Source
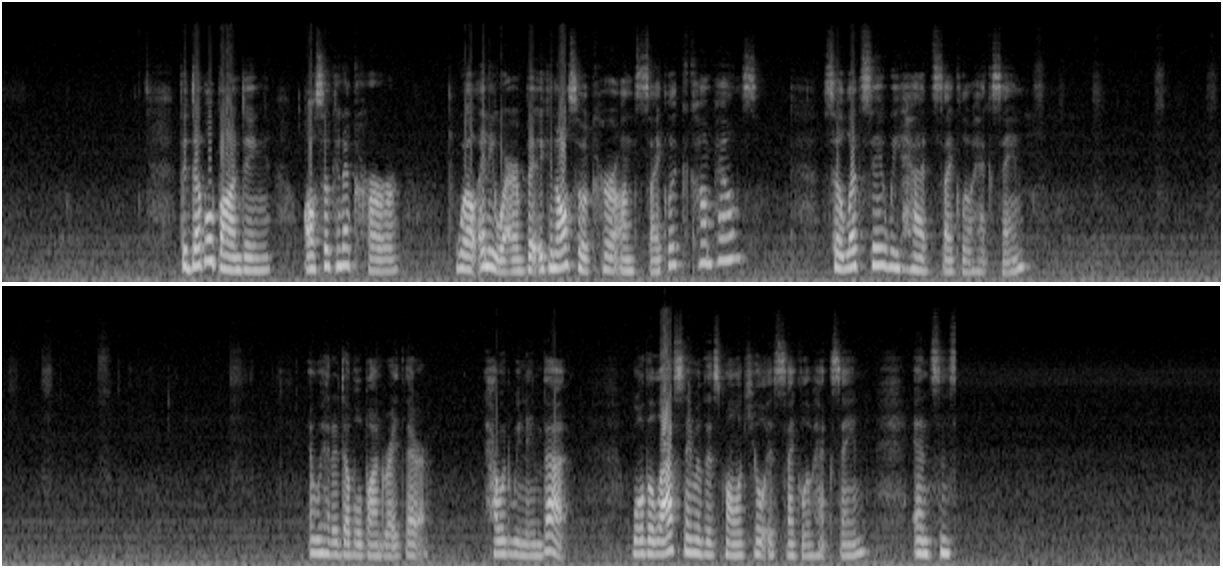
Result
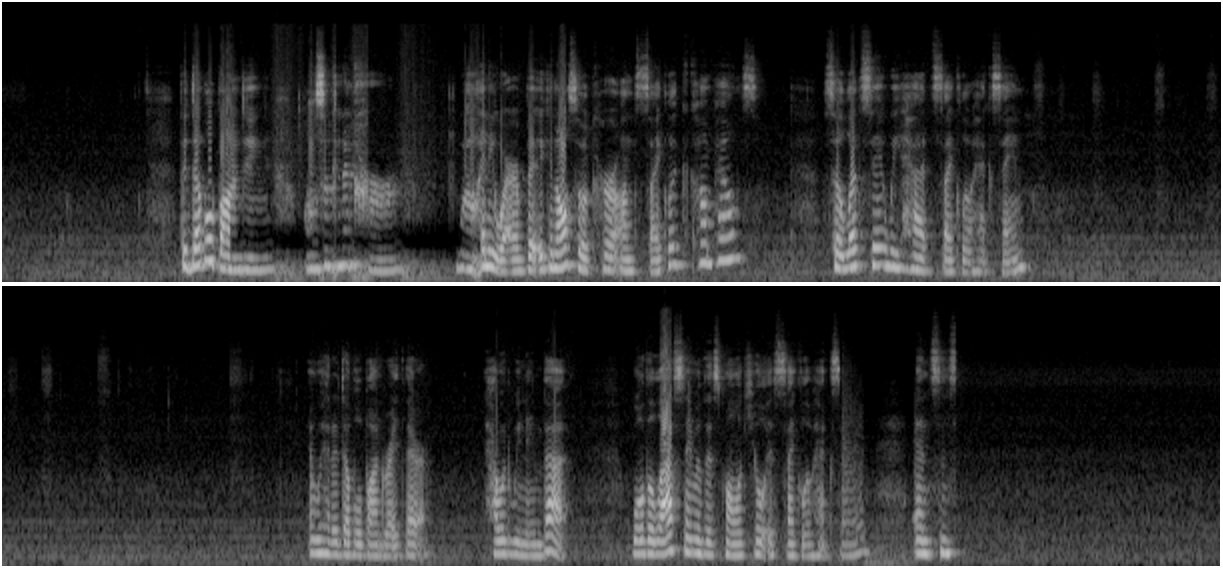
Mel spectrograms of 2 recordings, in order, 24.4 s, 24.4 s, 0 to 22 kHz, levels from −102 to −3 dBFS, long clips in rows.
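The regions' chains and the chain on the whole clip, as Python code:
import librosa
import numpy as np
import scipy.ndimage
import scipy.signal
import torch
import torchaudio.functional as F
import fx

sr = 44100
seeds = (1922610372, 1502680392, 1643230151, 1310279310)

y = fx.chain(x, sr, fx.cheby1_bandstop(low_hz=200.0, high_hz=1700.0, order=2),
    fx.doubler(ms=31.0, db=-9.5),
    fx.sustainer(db_per_s=25.0), at=(2.28, 4.8))
y = fx.chain(y, sr, fx.lowpass(hz=2100.0, slope=12),
    fx.low_shelf(hz=100.0, db=9.5),
    fx.clip_hard(threshold_db=-39.5), at=(20.55, 21.33))
y = scipy.signal.sosfilt(scipy.signal.butter(2, 74.0, 'highpass', fs=sr, output='sos'), y)
y = fx.hum_notches(y, sr, base_hz=50, count=5)
y = fx.dynamic_eq(y, sr, hz=6600.0, q=0.76, threshold_db=-58.0, ratio=4.0, max_db=5)
y = F.gain(torch.from_numpy(y), -3.5).numpy()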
